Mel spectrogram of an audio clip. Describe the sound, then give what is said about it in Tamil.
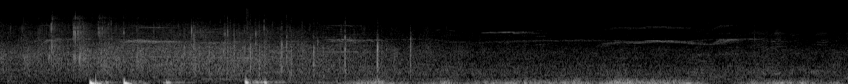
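An audience gives sustained applause after a motivational speech, a dense wash of clapping with a few sharp louder claps early on and some high whistles rising over it later. “எழுச்சி உரையாற்றிய ஈரோடு மகேஷ் அண்ணா அவர்களுக்கு உங்களது உற்சாகமான கரவொளி”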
